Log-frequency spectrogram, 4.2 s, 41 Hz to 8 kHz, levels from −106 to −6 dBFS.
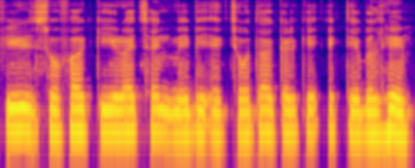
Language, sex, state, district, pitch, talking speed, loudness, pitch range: Hindi, male, Arunachal Pradesh, Papum Pare, 125 Hz, 185 wpm, -17 LUFS, 120-130 Hz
